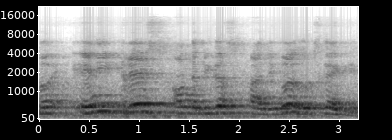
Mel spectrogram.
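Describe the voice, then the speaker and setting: Against noticeable background noise and audible room echo, a man speaks at a fairly slow pace in an extremely high voice with lively intonation. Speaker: mathematics lecturer. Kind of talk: lecture. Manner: slow, halting with fillers.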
